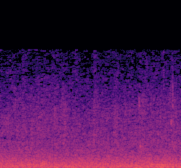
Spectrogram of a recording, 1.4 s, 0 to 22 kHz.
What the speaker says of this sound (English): By the time the clock strikes 9, the island has surrendered completely to the rain.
